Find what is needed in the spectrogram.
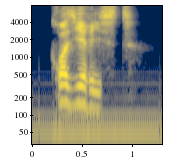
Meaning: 1. cruise passenger, passenger on a cruise ship 2. cruise tour operator
- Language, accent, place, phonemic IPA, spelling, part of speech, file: French, France, Lyon, /kʁwa.zje.ʁist/, croisiériste, noun, LL-Q150 (fra)-croisiériste.wav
